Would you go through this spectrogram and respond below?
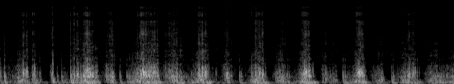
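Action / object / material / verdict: scrape / dotted fabric car seat / fabric / none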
